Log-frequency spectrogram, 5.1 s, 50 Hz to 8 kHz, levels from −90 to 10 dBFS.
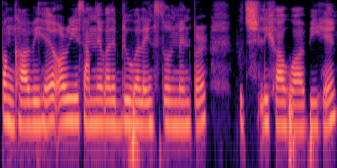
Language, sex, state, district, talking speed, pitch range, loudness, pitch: Hindi, female, Arunachal Pradesh, Longding, 190 wpm, 185-200 Hz, -16 LUFS, 190 Hz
